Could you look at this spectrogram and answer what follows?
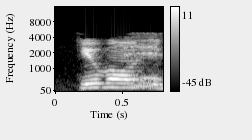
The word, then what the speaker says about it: Cubone: Cubone y Kangaskhan.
